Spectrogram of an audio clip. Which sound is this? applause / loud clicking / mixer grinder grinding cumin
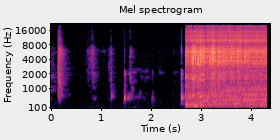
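mixer grinder grinding cumin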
